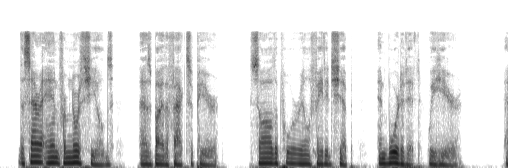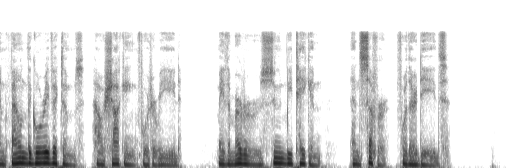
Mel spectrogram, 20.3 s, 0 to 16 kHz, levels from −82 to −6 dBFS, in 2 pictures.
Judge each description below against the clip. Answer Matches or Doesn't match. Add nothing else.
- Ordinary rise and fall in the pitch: Doesn't match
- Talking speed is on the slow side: Matches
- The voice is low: Matches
